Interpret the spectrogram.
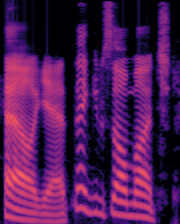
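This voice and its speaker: A man livestreaming a video game, chatting casually and excitably with viewers in an animated, exclaiming way. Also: a little high, measured pace. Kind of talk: casual livestream gaming chat and commentary.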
